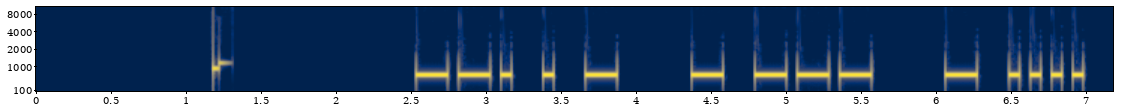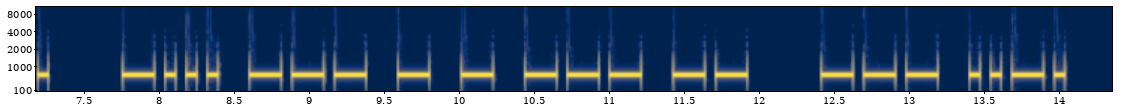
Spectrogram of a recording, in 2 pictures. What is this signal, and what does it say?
Morse code, heard as a keyed tone, about 17 wpm, 700 Hz. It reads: GET TO THE BOTTOM OF
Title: Sets of 5 Words Encore 17wpm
